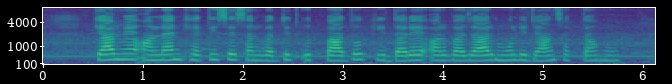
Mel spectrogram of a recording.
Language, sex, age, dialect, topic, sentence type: Hindi, female, 18-24, Marwari Dhudhari, agriculture, question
